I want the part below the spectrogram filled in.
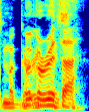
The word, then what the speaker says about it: Muguruza: It's Muguruza.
